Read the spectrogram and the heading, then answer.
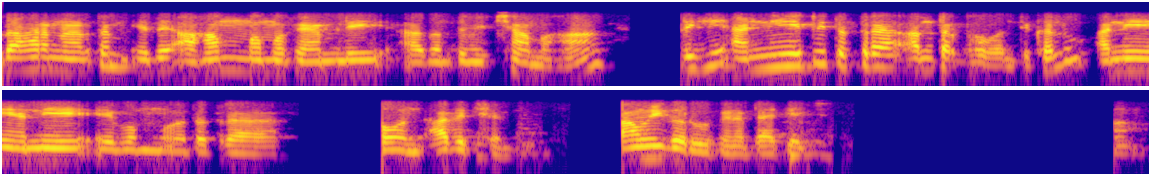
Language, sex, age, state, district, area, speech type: Sanskrit, male, 30-45, Telangana, Nizamabad, urban, conversation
